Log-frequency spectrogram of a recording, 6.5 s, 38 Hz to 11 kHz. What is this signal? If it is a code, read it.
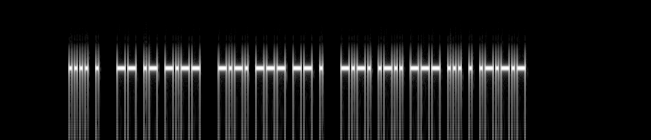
Morse code, heard as a keyed tone, about 44 wpm, 700 Hz. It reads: HE MAY COME CLOSE.
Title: Sentences from Top 300 Words 45wpm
